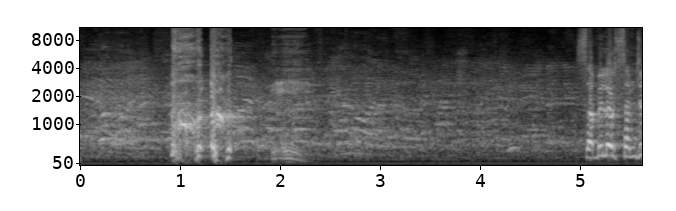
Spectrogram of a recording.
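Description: A man coughs loudly close by.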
